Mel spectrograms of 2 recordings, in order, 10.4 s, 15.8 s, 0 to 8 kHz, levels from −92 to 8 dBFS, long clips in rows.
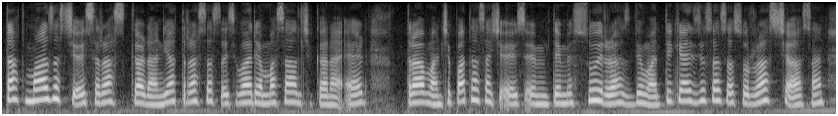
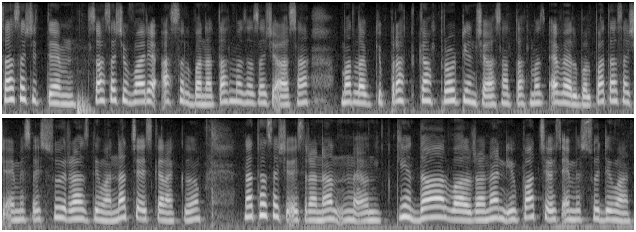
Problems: none marked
